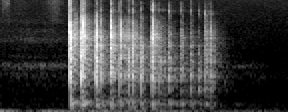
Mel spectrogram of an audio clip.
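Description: dice being rolled

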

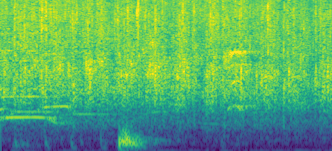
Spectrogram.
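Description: audience applause

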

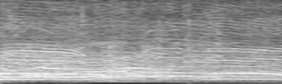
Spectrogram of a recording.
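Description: applause sound effect

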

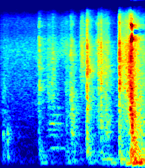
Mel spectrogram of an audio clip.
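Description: door being shut

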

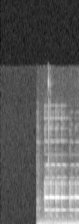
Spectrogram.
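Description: phone alarm going off

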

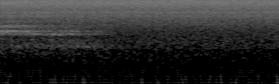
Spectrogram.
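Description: white noise hiss

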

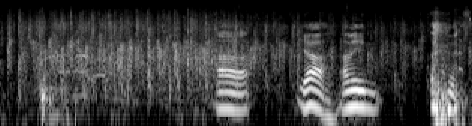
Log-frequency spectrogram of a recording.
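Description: audience applause

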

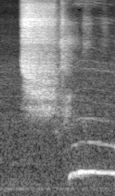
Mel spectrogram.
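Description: cat meowing

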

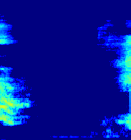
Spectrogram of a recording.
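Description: sniffing wine

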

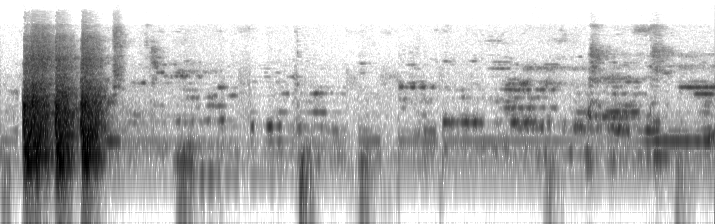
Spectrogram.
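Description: knocking on a door

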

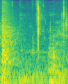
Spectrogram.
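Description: chewing gum

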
